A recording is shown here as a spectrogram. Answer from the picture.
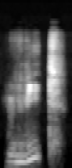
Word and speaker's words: Vite: So how do you pronounce VITE? Veet.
